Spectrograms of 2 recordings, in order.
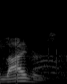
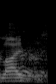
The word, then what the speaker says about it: Livers: which is uh Charlie Livers. Livers. Yep. Is that how you pronounce that? I think so. Is it Livers or Liers? livers. See, I had it right.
